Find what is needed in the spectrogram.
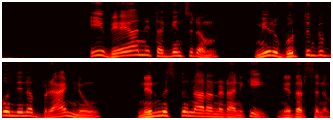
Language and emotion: Telugu, neutral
